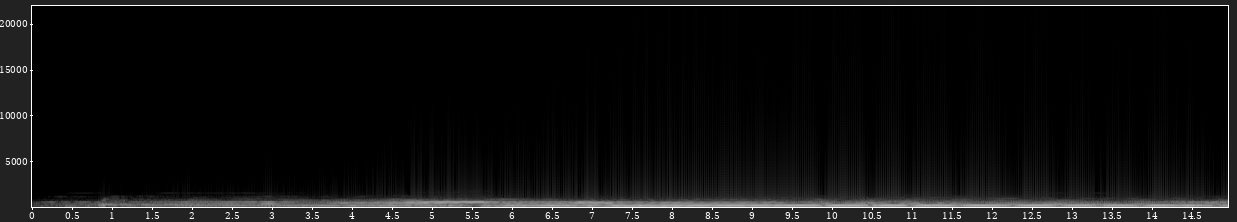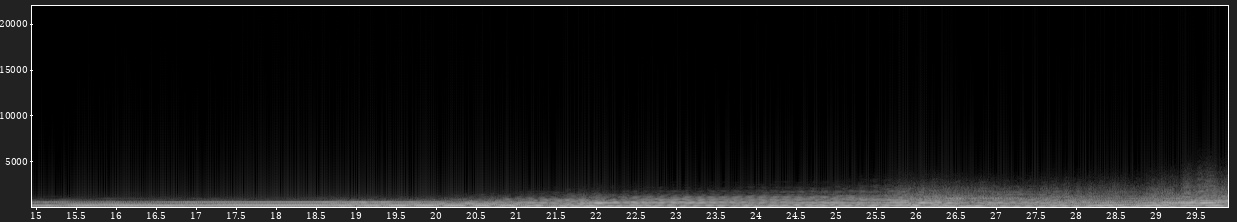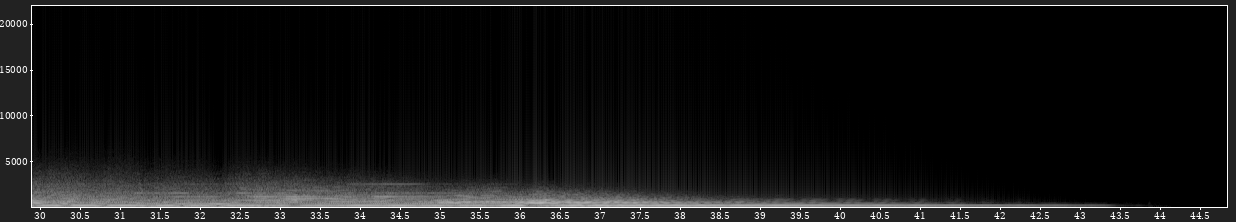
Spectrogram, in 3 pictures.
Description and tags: Ambient texture made from a bowed guitar. Grows gradually then dissipates.
ambience, ambient-guitar, bowed-guitar, guitar, sfx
